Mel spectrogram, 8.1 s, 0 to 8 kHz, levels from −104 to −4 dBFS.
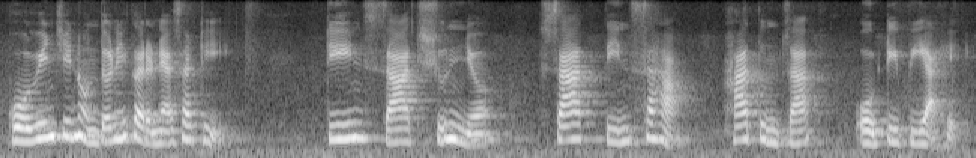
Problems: none marked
